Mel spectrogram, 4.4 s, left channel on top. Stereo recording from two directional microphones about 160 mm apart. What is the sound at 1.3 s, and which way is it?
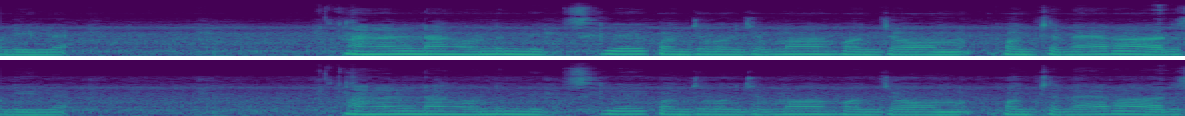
Speech, centre (ahead or behind).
